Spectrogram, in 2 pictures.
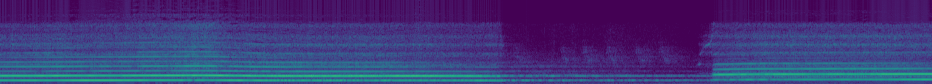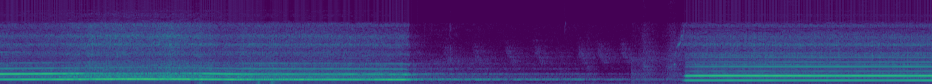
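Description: Maya air-spring aerophone ("Maya clarinet") sounding three long held notes, the middle one a little higher and bending slightly up and back, with short quieter gaps between them. Its tone is nasal like an oboe or clarinet, although it has no reed: it comes from air currents colliding inside the clay body.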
